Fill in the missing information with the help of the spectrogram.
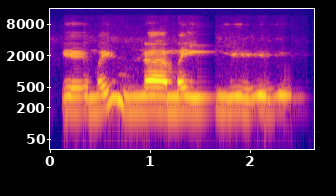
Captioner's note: chanting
